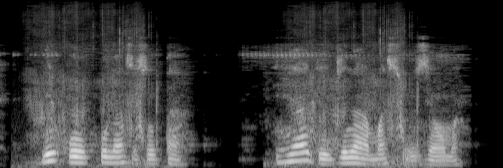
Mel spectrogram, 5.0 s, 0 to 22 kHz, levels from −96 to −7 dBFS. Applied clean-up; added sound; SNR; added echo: none; Zipper (clothing); 13 dB; none.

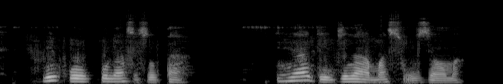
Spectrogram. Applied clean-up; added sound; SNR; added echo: neural mask model RNNoise.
